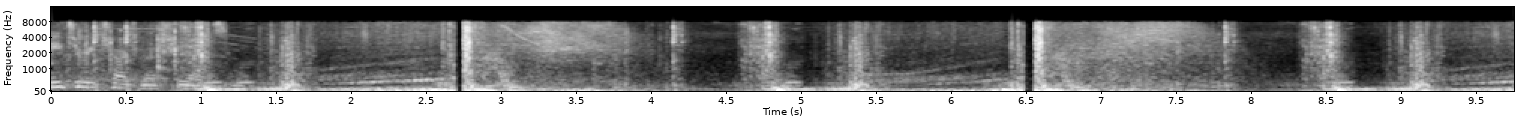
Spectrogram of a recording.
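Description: A video game's shield battery charges with an electric whirring hum.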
